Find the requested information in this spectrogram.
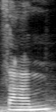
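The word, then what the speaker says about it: Tharmr: The R is silent. Tham.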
